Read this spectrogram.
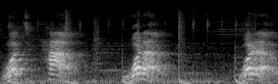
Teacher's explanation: T▁のシーンと▁H▁の発音がなくなって▁A▁の母音、これが合わさって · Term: リンキング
